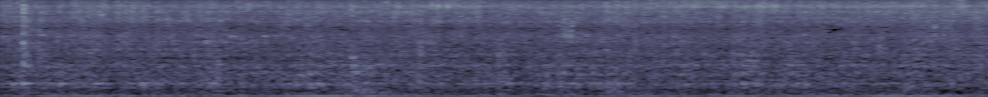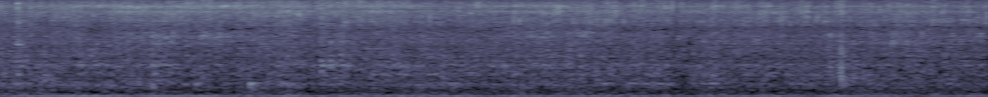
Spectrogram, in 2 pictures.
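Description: Thin slices of marinated pork steak sizzling steadily in hot oil in a frying pan, with a small click of metal tongs near the start. A steady low hum runs underneath.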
